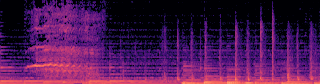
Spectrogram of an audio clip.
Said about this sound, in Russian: Запрягли они старую лошаденку, забрались в телегу и отправились в путь-дорогу.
